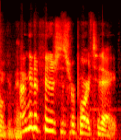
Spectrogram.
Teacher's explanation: Downward slide on today.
